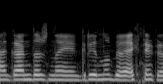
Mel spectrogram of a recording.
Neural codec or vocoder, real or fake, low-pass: none; real; 7.2 kHz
